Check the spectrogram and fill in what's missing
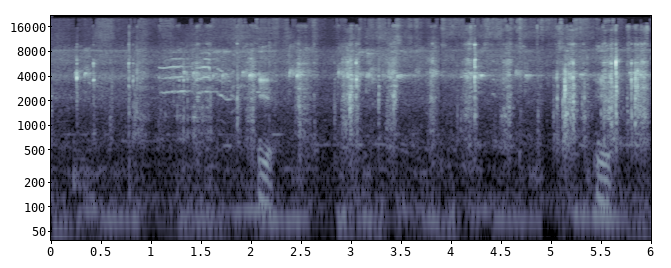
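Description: Metal fitting being tightened onto a 1.5-inch irrigation rain gun, giving repeated short ratcheting clicks and scraping mechanical turns close to the mic, coming in bursts with brief pauses.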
